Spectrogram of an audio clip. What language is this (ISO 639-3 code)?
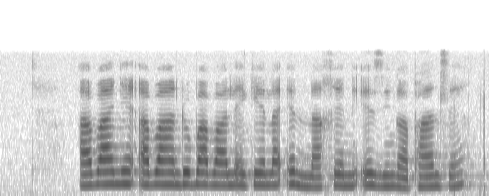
nbl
